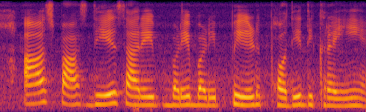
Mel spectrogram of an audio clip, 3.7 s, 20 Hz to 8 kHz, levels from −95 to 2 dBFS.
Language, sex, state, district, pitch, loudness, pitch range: Hindi, female, Maharashtra, Aurangabad, 220 Hz, -16 LUFS, 215-240 Hz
